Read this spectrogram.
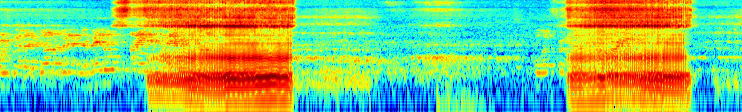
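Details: Sleeping pug dog snoring "like an old man": two loud, long, rattling inhaled snores with a throaty buzzing quality, with television sports commentary in the background.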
